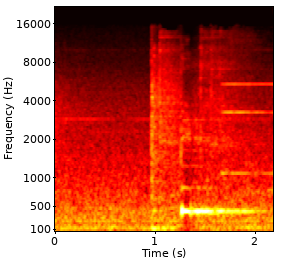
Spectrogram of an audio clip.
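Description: A lift button clicks.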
